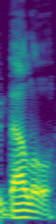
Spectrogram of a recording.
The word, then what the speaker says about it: Balor: Do they call you Balor or Balor or Balor? It's Balor.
